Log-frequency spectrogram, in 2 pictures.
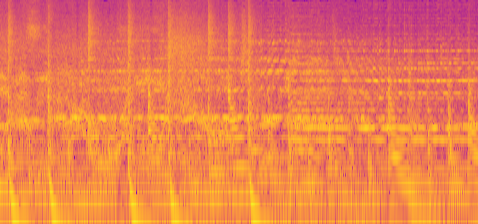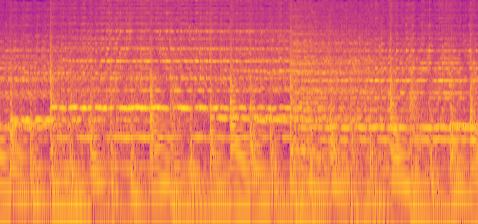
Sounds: video game music
music

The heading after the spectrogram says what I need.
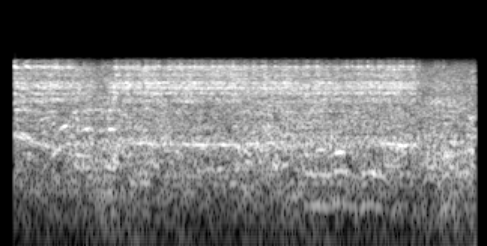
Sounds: speech

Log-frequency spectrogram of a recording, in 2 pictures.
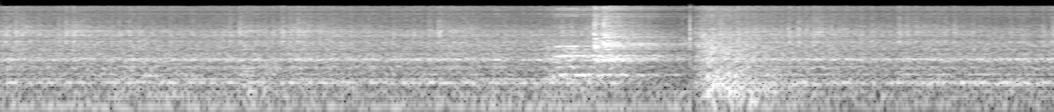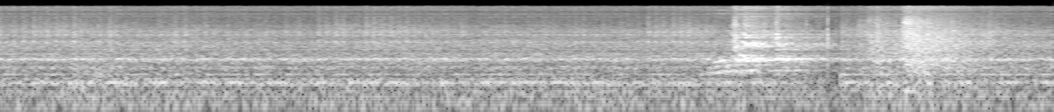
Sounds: speech

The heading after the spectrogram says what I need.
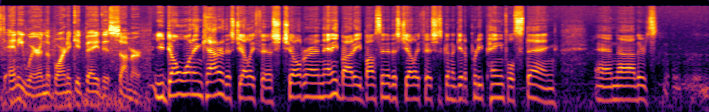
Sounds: speech

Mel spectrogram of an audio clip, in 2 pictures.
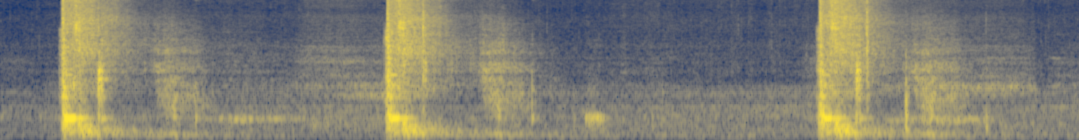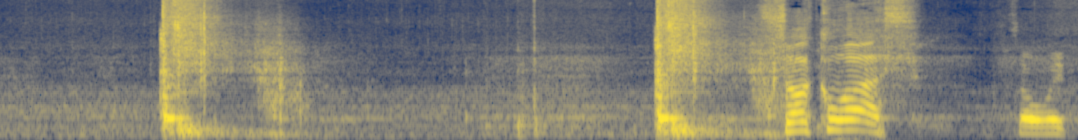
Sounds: outside, rural or natural
speech

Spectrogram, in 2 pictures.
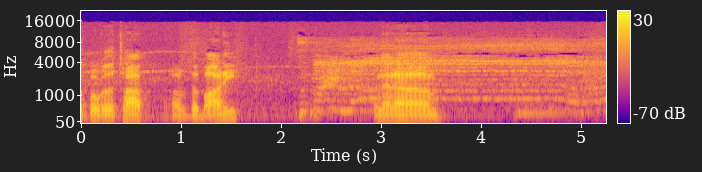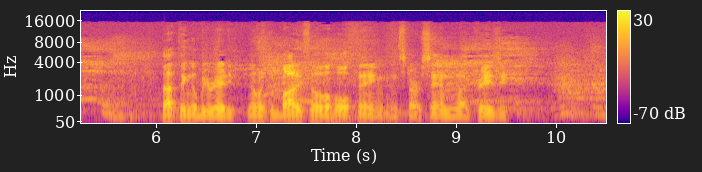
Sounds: music
speech

